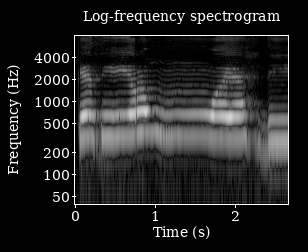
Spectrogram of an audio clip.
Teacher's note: റോ ഫതഹ തെൻവീന് വന്നു, തെൻവീനിന് ശേഷം ഇദാം ബൗനയുടെ അക്ഷരമായിട്ടുള്ള വാവ് വന്നു. തെൻവീനിനെ വാവിലേക്ക് ലയിപ്പിച്ച് ഉന്നയോടുകൂടി ഓതി കൊടുക്കുക, മണിച്ചിട്ട് ഓതി കൊടുക്കുക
